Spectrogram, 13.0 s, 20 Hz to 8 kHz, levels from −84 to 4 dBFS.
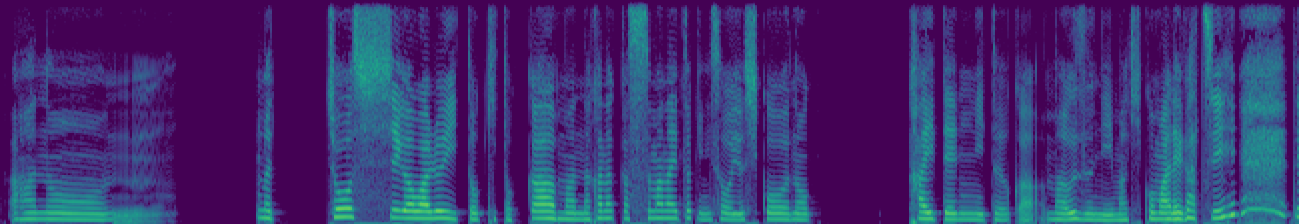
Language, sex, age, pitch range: Japanese, female, 20-39, 215-275 Hz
